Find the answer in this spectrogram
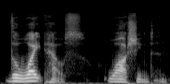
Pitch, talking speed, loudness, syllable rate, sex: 125 Hz, 140 wpm, -19 LUFS, 5.8 syllables/s, male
